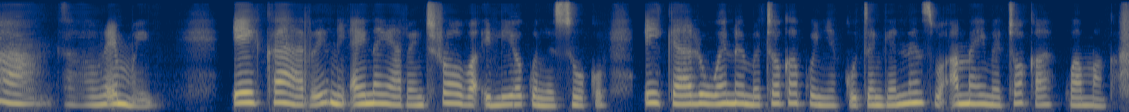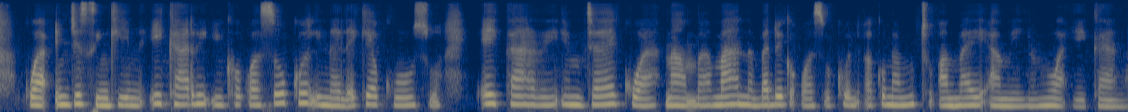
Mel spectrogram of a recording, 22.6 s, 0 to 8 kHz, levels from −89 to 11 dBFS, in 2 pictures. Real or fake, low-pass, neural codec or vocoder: fake; 7.2 kHz; codec, 16 kHz, about 1 kbps, DyCAST, with the encoder's durations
